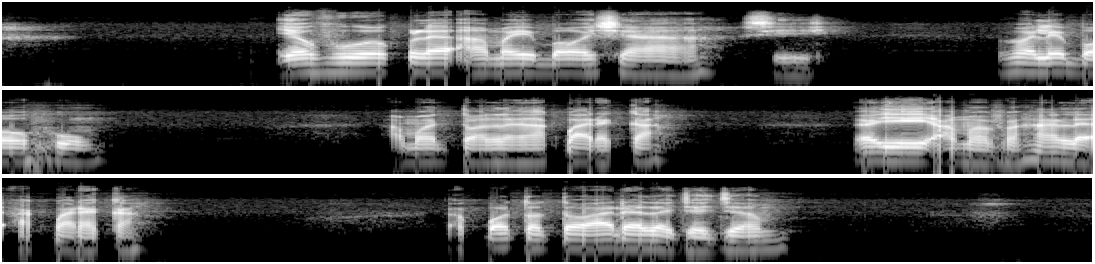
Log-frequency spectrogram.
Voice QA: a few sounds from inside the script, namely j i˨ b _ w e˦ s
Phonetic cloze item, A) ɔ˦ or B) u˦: A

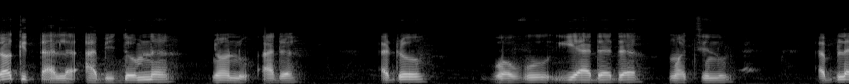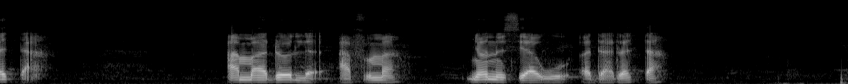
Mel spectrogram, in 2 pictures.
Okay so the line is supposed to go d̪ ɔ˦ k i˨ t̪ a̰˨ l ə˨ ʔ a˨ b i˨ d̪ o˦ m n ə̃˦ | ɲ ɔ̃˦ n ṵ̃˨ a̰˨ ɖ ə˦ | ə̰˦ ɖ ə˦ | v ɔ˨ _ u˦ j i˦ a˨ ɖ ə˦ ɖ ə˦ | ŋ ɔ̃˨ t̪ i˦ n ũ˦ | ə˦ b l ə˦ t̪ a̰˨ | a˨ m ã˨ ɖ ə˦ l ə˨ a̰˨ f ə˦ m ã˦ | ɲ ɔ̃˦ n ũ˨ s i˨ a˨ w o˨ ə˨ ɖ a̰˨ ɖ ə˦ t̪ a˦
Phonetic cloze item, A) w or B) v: B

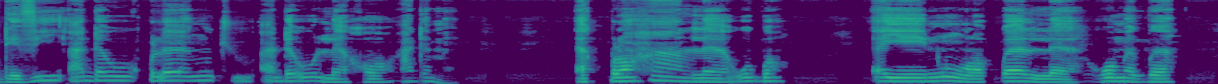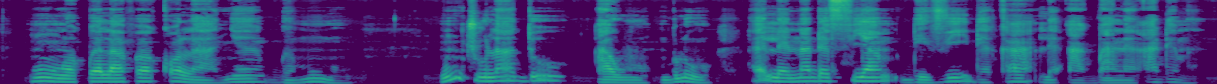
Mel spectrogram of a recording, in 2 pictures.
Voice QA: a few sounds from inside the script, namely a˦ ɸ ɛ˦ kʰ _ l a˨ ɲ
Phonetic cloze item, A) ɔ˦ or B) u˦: A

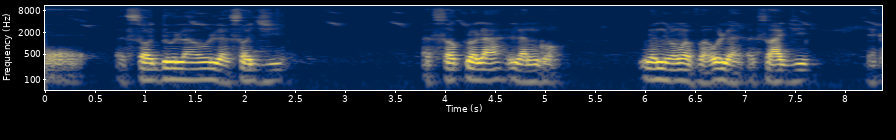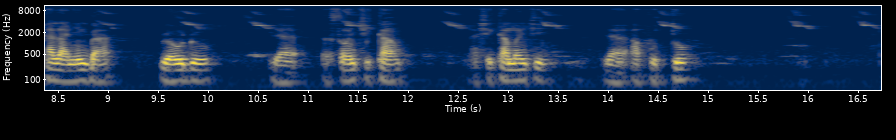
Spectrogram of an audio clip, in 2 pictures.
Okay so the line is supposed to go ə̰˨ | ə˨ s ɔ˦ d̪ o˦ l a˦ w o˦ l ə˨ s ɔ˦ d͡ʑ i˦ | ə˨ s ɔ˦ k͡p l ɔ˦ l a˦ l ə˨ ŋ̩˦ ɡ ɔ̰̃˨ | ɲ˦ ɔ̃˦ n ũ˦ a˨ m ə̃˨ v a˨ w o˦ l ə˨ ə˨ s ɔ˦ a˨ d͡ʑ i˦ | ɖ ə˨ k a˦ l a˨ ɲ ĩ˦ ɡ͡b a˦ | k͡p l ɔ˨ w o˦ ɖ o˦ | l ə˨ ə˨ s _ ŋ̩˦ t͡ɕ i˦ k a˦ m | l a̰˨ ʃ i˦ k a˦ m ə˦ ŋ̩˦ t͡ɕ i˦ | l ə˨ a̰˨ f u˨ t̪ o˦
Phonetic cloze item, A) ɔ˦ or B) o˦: A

